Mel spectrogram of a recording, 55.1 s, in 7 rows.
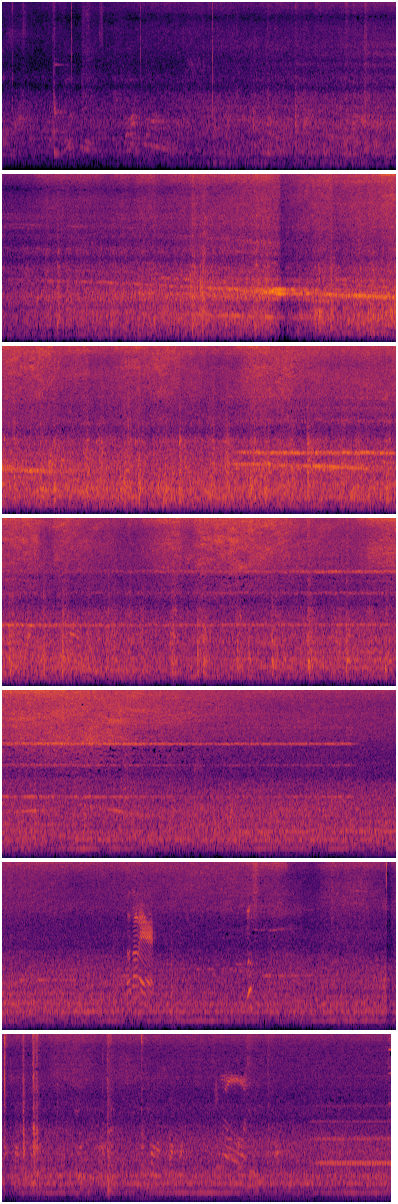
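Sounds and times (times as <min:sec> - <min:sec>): high brake squeal: 0:20.4 - 0:38.9.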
